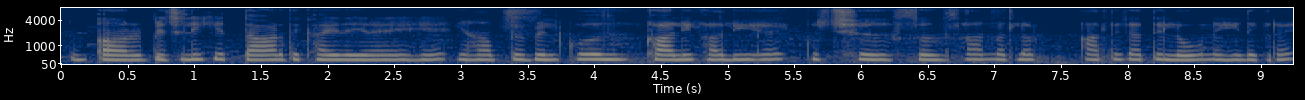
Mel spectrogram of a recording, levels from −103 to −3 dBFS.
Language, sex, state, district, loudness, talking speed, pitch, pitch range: Hindi, female, Uttar Pradesh, Etah, -52 LUFS, 150 wpm, 255 Hz, 250-265 Hz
